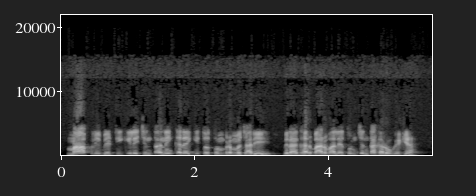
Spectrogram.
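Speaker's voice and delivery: ordinary talk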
